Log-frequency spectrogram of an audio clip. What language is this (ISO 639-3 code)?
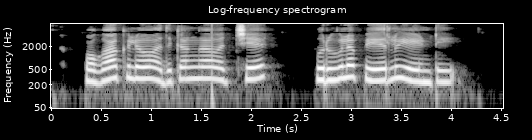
tel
